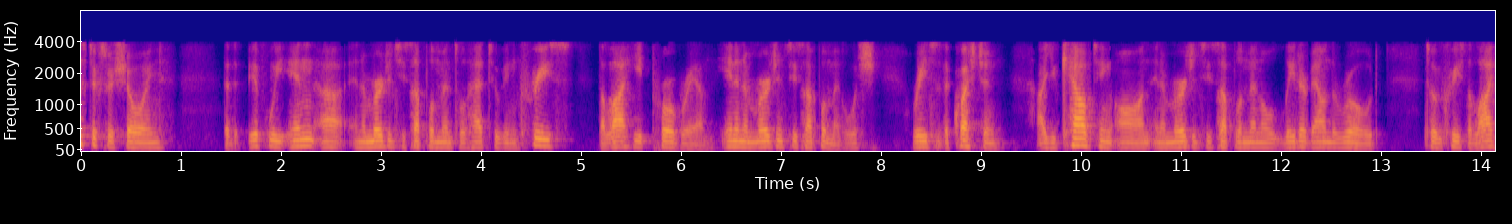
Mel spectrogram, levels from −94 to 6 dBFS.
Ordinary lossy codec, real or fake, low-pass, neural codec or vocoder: AAC, 16 kbps; fake; 7.2 kHz; codec, 24 kHz, 0.9 kbps, WavTokenizer, large speech release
